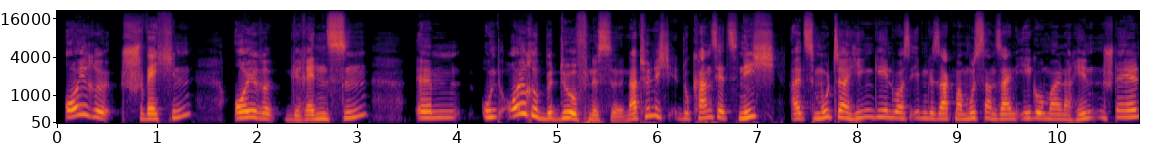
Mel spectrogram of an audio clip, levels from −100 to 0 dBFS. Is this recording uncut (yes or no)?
no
